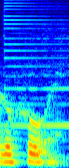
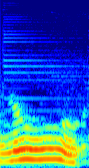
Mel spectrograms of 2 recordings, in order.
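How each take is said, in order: First: An h sound is heard in the middle. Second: No h sound is heard in the word. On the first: The speaker calls it wrong. "sing ngurahang luhu" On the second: The speaker calls it right. "Ragu ngurahang lu"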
